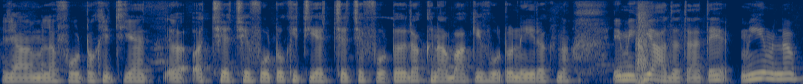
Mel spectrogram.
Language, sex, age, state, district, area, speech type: Dogri, male, 18-30, Jammu and Kashmir, Samba, rural, spontaneous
